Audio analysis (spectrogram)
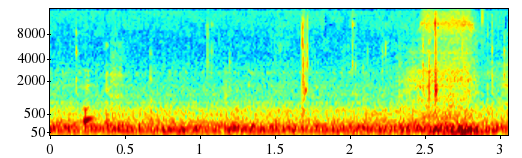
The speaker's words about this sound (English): I've become so disheartened with the world that I have to be on 2 pills a day to deal with it. So this is me taking it.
